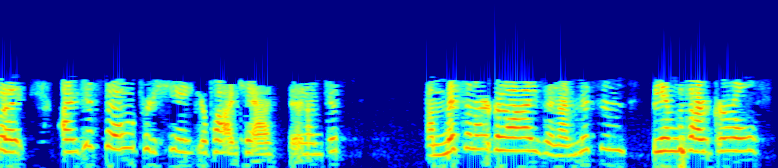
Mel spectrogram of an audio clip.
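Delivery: tearful, teary-voiced, speaking through tears. Listener thanking the podcast and missing the group: tearful, in tears. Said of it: "And I'm in tears now".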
